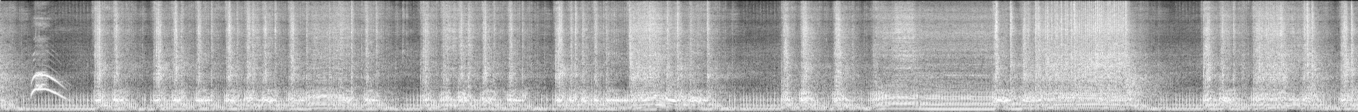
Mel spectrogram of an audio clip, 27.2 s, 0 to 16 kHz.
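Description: Yamaha Raptor 660 ATV engine, rough-running and in need of carb tuning, idling loudly close by with repeated throttle blips and revs rising and falling, with some clattering and voices now and then.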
